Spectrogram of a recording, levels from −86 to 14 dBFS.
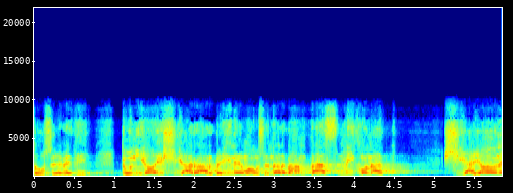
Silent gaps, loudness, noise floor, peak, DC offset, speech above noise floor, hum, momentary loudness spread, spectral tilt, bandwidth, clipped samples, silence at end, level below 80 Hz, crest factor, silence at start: none; -13 LUFS; -38 dBFS; 0 dBFS; under 0.1%; 25 dB; none; 10 LU; 0.5 dB/octave; 10 kHz; under 0.1%; 0 s; -66 dBFS; 14 dB; 0 s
